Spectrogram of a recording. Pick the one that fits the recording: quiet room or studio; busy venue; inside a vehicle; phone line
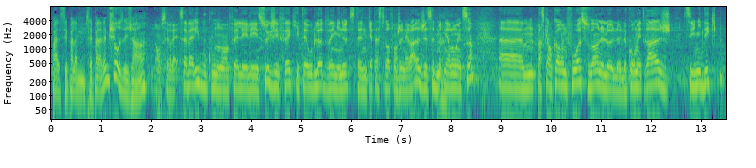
busy venue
